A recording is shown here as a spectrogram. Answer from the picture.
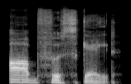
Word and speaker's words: obfuscate: This verb has three syllables and the stress is on that first syllable. Obfuscate.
